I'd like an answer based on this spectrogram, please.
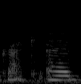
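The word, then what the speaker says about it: craic: So like the first one is like without a doubt everyone knows like what's the crack, and crack is spelled C-R-A-I-C.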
